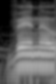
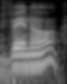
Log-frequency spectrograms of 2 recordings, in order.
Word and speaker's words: Vena: Vena will get not Dwight Veno, it's Vena. That one is spelled with double ne. I think Dwight Veno is spent with O R.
